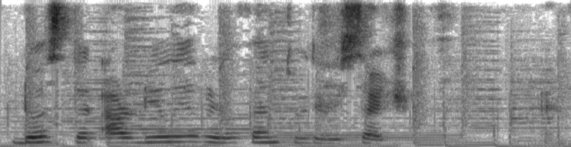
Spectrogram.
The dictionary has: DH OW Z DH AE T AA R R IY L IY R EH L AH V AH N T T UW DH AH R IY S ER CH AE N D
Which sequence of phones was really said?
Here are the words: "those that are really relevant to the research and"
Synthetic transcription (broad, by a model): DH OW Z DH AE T AA R R IY L IY R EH L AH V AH N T T UW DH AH R IY S ER CH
